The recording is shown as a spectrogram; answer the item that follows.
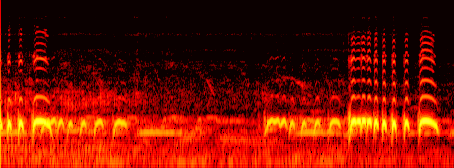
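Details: Zebra dove of local stock, singing aggressively: quick curved coos, a soft drawn-out note, then a loud, bright flurry of rapid rolling coos.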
